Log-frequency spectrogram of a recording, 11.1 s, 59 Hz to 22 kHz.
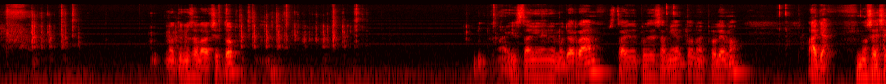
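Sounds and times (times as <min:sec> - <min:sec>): computer keyboard typing: 0:00.3 - 0:01.1, 0:01.8 - 0:04.7.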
